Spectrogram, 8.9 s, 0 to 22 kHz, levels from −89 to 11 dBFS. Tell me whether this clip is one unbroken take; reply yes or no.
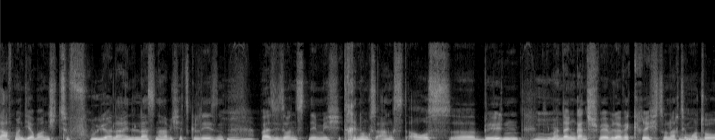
no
